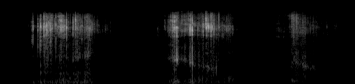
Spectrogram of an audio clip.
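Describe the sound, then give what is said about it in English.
Three loud crunches from someone chewing a crisp potato chip, each a sharp burst of bright crackling separated by short pauses, with no talking. “Who's chewing that chip?”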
